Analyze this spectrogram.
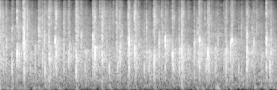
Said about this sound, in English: That deserves a round of applause.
